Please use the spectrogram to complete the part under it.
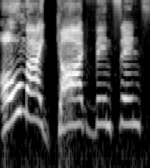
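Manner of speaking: loud, high, very slow, long-stretched delivery. Retelling the mom's reaction to the backflip, imitating Deanna. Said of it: "I'm sorry for my impression of you".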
